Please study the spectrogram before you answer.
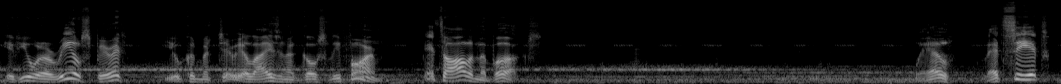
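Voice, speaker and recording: Grumpy, animated gravedigger in a game. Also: male voice, mid-range voice, normal speed, background noise. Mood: challenging. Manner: querulous, skeptical, scolding. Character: jumpy, grumpy, stubborn gravedigger who loves horror novels. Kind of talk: comic adventure game acting.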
